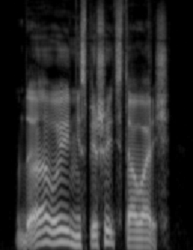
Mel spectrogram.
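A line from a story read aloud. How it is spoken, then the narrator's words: Bored voice. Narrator (Russian): скучным голосом сказал Витька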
